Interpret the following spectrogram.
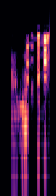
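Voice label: Police Northeast District Disp, radio; Raleigh; p25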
